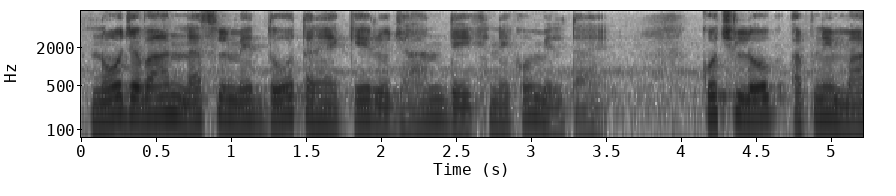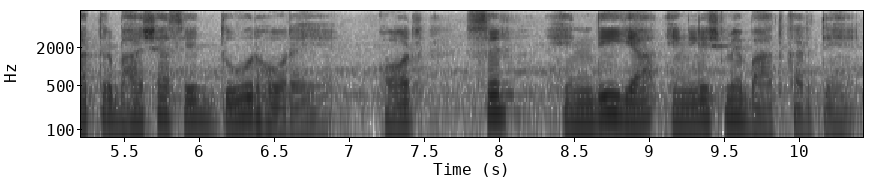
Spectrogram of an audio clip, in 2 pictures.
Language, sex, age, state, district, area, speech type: Urdu, male, 45-60, Uttar Pradesh, Gautam Buddha Nagar, urban, spontaneous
